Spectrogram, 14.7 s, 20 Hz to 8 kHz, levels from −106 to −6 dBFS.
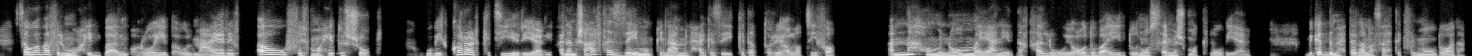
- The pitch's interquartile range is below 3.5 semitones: No, average, 4.7 semitones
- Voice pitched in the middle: Yes, medium, 175 Hz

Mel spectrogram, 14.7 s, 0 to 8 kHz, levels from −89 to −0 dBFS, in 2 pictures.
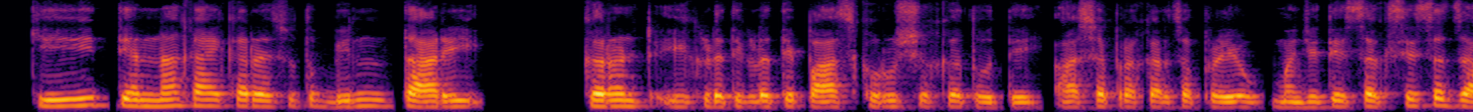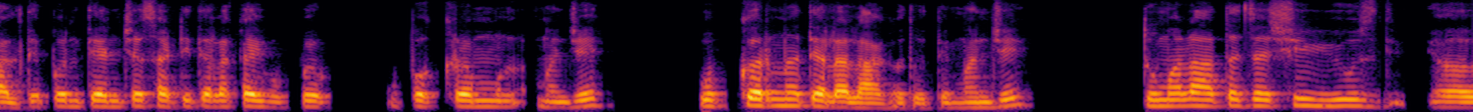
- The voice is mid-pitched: Yes, medium, 160 Hz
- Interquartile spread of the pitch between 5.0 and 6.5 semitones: No, average, 2.9 semitones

